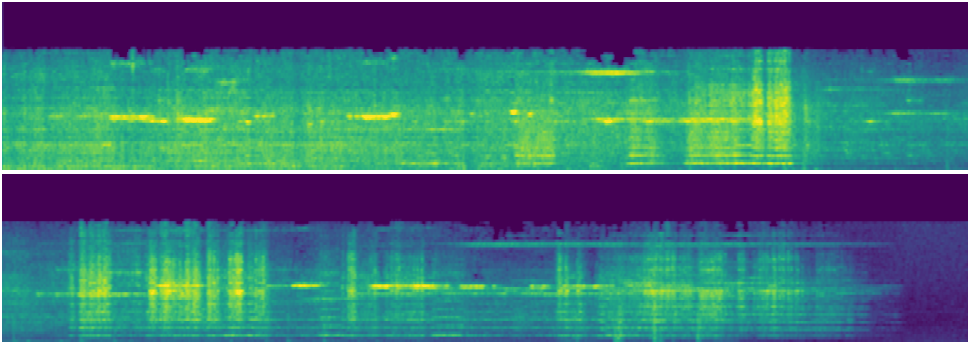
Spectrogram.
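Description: Train wheels squeal and screech on the track.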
